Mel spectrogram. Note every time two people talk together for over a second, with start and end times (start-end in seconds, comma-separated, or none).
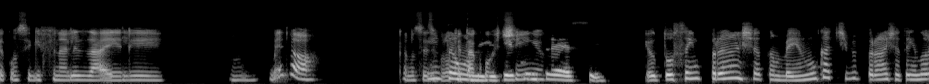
4.3-5.5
